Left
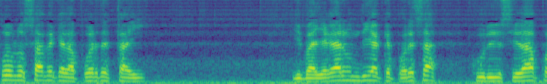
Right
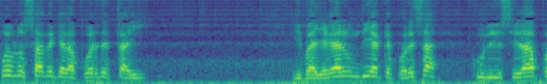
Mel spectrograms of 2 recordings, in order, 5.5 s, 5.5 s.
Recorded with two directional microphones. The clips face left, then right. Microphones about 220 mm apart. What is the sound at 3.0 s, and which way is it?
Speech, 10° left (ahead or behind).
